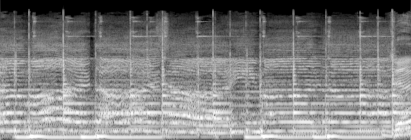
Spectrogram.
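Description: Devotional Hindu bhajan music: a sung melody over a held drone, with a low drum beat about twice a second and sharp percussion strikes.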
